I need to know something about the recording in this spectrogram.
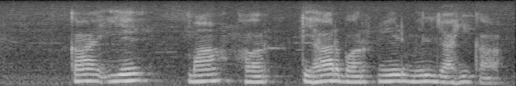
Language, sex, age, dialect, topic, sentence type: Chhattisgarhi, male, 18-24, Eastern, banking, question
